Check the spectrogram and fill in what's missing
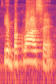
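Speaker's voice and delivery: normal talking voice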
